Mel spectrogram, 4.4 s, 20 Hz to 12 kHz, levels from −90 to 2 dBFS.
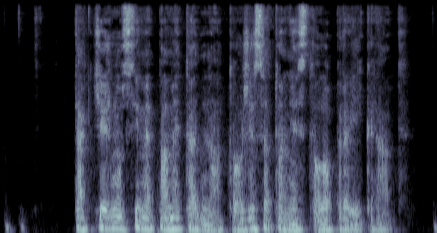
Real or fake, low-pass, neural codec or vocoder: fake; 10.8 kHz; vocoder, 44.1 kHz, 128 mel bands, Pupu-Vocoder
